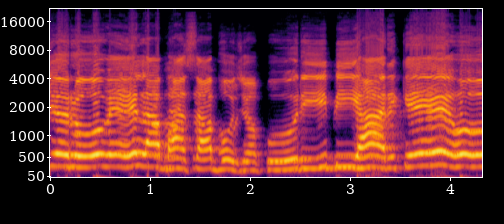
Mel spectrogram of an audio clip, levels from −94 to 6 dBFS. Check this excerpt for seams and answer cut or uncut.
uncut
